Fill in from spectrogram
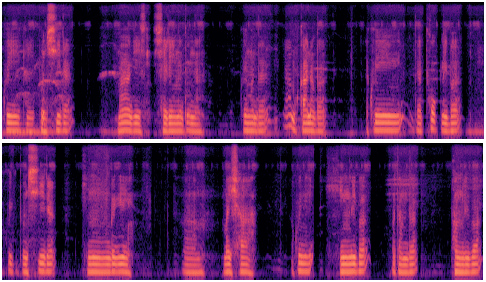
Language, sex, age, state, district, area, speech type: Manipuri, male, 30-45, Manipur, Chandel, rural, spontaneous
